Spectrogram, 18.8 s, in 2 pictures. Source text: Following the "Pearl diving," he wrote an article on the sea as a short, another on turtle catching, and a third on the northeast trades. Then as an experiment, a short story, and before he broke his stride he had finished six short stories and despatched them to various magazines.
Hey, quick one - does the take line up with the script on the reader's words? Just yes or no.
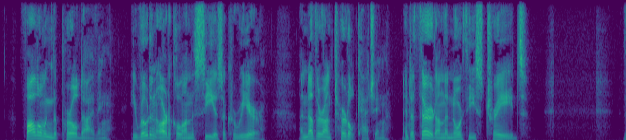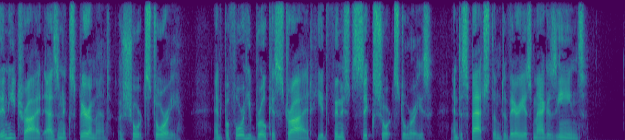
no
